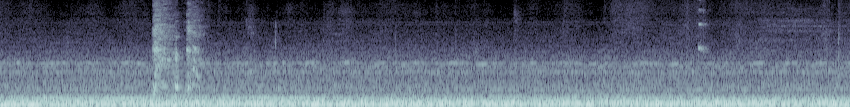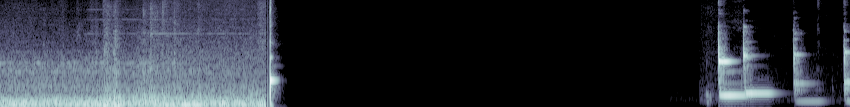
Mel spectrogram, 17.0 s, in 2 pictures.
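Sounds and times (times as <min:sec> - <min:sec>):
train low rumble: 0:00.0 - 0:11.2.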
